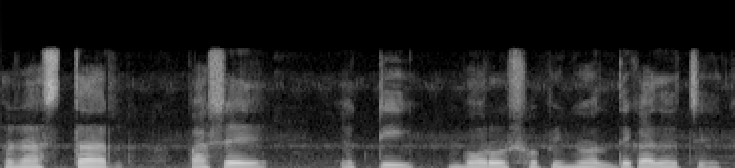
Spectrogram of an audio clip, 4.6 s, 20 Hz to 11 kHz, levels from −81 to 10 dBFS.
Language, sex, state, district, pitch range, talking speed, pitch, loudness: Bengali, male, West Bengal, Cooch Behar, 145-155 Hz, 105 wpm, 150 Hz, -17 LUFS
